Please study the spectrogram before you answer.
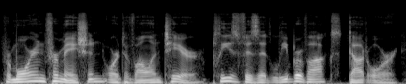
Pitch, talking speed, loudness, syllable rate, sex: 105 Hz, 160 wpm, -17 LUFS, 5.1 syllables/s, male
